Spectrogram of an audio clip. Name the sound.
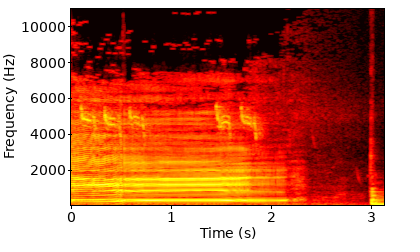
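cow mooing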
